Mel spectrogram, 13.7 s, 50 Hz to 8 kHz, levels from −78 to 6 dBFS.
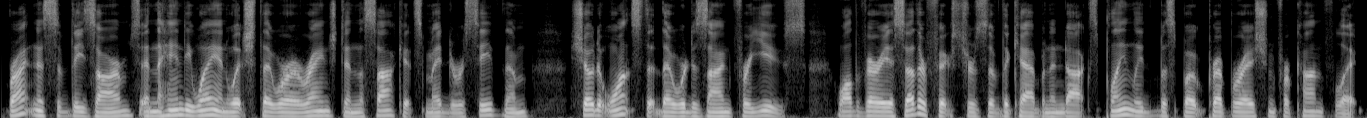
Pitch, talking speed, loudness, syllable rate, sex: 110 Hz, 195 wpm, -17 LUFS, 5.6 syllables/s, male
